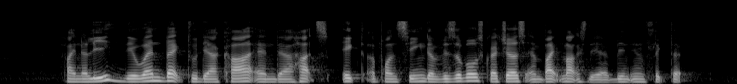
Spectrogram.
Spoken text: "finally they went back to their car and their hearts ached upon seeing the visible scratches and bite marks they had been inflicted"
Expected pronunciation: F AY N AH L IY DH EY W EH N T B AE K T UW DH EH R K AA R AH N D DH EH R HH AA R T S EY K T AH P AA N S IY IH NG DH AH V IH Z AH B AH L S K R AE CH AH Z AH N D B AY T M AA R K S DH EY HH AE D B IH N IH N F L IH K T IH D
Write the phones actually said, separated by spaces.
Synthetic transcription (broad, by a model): F AY N AH L IY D EY W EH N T B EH K T UW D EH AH K AA AH N D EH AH HH AA T S EY K T AH P AA N S IY IH NG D AH V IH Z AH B AH L S K R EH CH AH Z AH N B AY T M AA K S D EY HH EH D B IH N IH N F L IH K T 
